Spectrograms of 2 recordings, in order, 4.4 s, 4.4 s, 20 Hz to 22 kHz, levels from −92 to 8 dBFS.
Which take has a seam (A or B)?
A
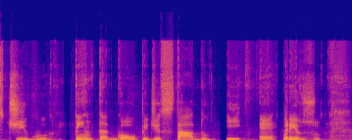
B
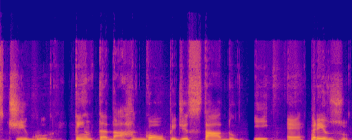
A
